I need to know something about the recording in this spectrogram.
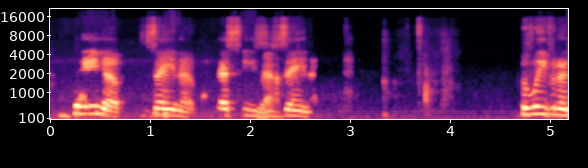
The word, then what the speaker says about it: Zainab: time and next i'm going to bring up and correct me if i mispronounced your name did i do that yeah nina zainab that's easy believe it or not mary did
